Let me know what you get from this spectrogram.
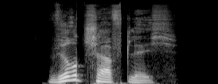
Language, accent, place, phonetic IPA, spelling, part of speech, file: German, Germany, Berlin, [ˈvɪʁtʃaftlɪç], wirtschaftlich, adjective, De-wirtschaftlich.ogg
- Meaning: 1. economical 2. efficient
